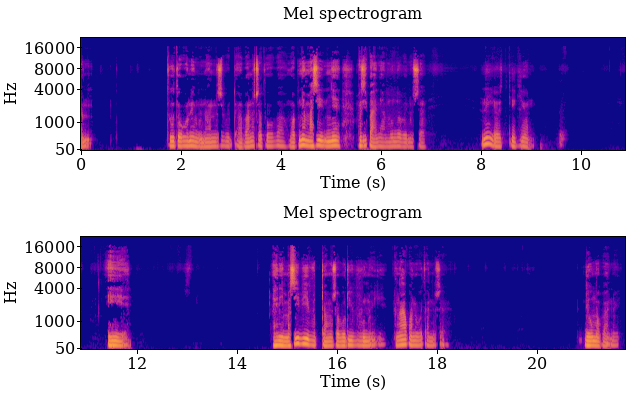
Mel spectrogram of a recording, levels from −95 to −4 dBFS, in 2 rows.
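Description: At 3.46 to 3.49 s the speech breaks for about 27 ms, a gap at a join of encoded pieces. Two separately encoded segments were butted together with the encoder delay and final-frame padding left in. Unlike a dropout, nothing is lost: the speech resumes exactly where it stopped, and the silence's edges are smeared.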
